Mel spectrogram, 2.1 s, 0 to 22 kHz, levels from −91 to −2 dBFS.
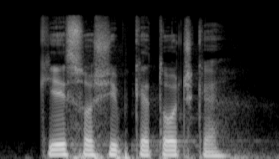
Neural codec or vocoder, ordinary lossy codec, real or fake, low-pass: none; none; real; 14.4 kHz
